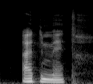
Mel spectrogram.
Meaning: 1. to admit, to accept, to recognize 2. to admit (into), to accept (into) (a hospital or a university)
- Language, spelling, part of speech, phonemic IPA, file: French, admettre, verb, /ad.mɛtʁ/, Fr-admettre.ogg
